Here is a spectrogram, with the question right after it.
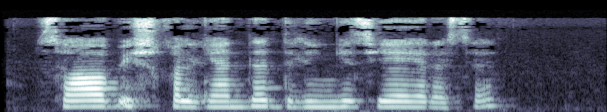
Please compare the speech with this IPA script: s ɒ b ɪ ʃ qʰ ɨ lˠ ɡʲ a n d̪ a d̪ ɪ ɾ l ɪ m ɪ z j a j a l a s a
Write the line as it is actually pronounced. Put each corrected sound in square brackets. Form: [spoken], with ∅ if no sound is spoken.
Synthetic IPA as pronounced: s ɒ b ɪ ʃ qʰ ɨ lˠ ɡʲ a n d̪ a d̪ ɪ [∅] l ɪ [ŋ] ɪ z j a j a [ɾ] a s a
